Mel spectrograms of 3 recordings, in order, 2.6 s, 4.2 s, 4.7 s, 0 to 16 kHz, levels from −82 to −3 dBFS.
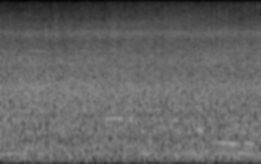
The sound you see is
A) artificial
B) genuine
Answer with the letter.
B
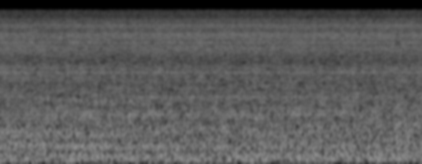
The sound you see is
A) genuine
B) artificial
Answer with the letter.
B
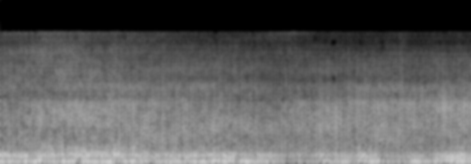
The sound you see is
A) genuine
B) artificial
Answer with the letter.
B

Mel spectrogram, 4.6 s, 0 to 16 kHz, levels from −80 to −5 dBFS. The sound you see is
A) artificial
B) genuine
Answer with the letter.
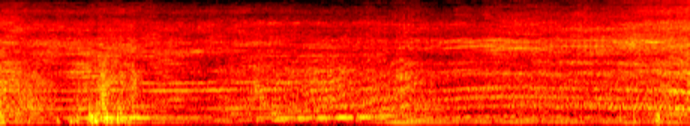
A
